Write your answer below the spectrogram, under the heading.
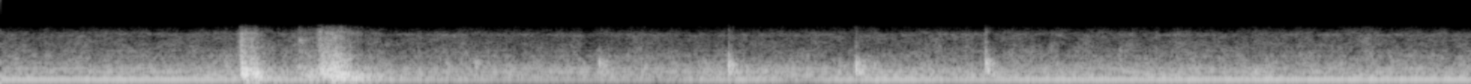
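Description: Two loud wooden knocks about half a second apart, then four fainter clicks spread over the next few seconds, over a steady low hum.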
